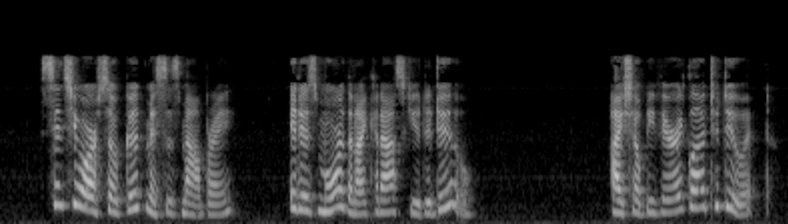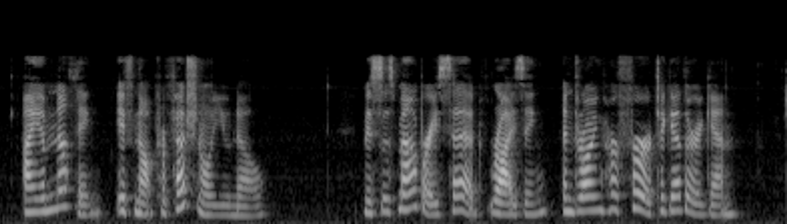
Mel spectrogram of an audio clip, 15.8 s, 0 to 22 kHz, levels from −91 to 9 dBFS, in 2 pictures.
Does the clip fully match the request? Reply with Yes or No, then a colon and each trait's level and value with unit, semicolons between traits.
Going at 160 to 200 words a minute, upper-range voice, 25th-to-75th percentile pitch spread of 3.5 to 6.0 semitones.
Yes: average, 170 wpm; high, 225 Hz; average, 5.2 semitones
